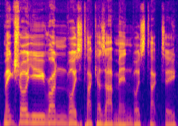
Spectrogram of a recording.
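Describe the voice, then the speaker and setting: A man's voice: medium pitch, unhurried, clear, resonant tone. A man chatting casually on a game livestream, giving informal step-by-step tech help. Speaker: game streamer.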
